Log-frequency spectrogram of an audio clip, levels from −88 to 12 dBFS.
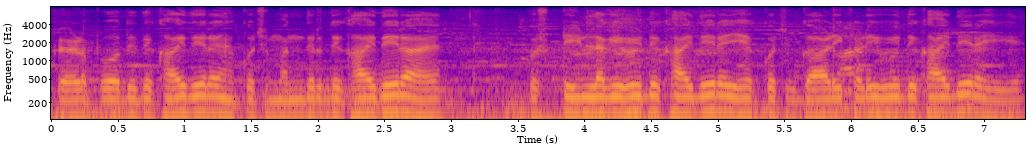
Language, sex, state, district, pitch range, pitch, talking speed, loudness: Hindi, male, Madhya Pradesh, Katni, 115-125 Hz, 120 Hz, 230 wpm, -17 LUFS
